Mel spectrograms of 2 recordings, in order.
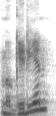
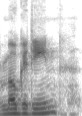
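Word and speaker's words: Moghedien: off to tanchiko and fight mogidian or mogadine it's pronounced both ways in the audiobooks i know i was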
